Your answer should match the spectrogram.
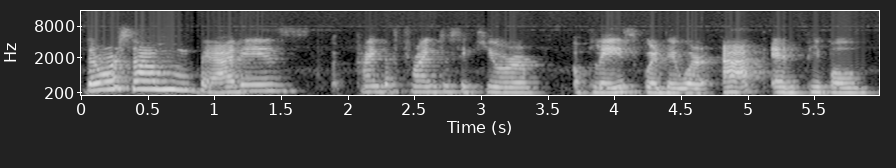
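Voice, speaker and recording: A young woman, co-hosting a casual chat, talking quickly with frequent laughs and asides. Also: fairly high pitch, steady tone, a bit bright, dull audio. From Romania. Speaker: co-host.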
